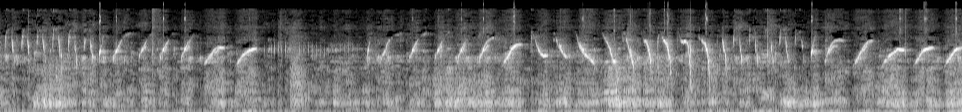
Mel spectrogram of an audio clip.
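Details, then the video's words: Munia (emprit) song likened to a canary's: long, rapid strings of high whistled chirps, rising and falling, broken by brief pauses, with a soft low rumble in the background. "emprit bird sounds like a canary"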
